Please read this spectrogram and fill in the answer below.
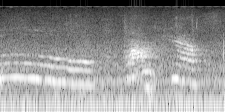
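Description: A high, whining voice gives one long call that slides down in pitch, then a few short, higher falling squeaks.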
